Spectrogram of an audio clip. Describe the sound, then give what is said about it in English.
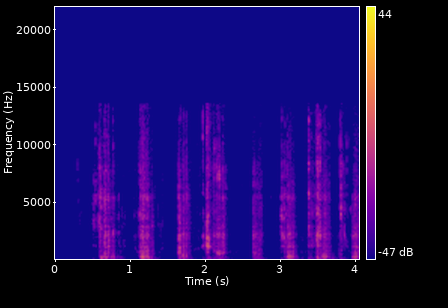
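Thin, crunchy crisps being eaten in many quick, faint bites, each a short crackling crunch in an uneven chewing rhythm, with no talk. “The crisps are, as they say across the pond, are very nice and like thin and a great amount of crispiness”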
